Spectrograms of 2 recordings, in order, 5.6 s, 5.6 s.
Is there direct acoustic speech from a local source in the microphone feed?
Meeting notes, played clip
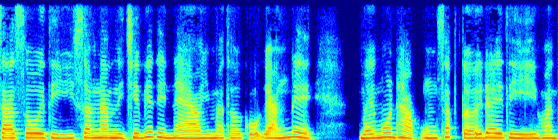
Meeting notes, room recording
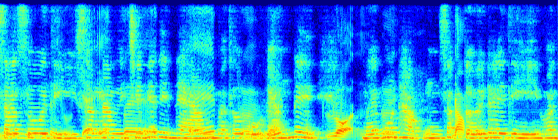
Yes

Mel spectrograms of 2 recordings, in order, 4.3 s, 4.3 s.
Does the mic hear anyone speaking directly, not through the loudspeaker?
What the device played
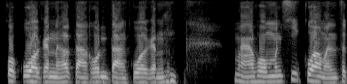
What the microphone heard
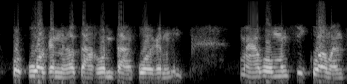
No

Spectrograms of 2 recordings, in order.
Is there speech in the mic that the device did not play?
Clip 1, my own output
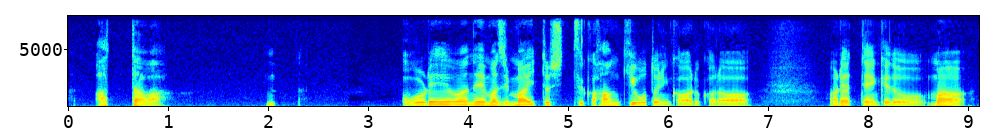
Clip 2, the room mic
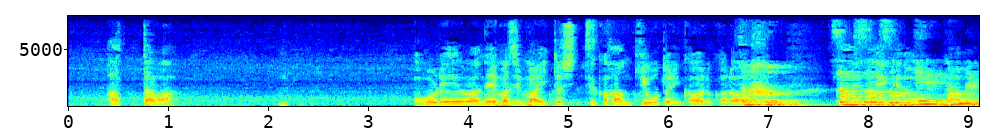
Yes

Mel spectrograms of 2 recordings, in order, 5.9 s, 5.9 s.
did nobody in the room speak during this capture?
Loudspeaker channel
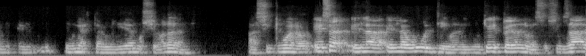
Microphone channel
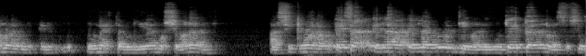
Yes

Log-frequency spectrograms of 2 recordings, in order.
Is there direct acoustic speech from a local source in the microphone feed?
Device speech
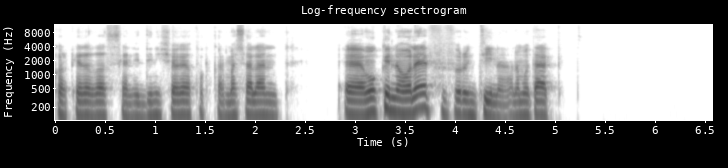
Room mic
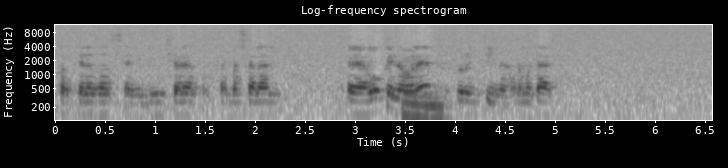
Yes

